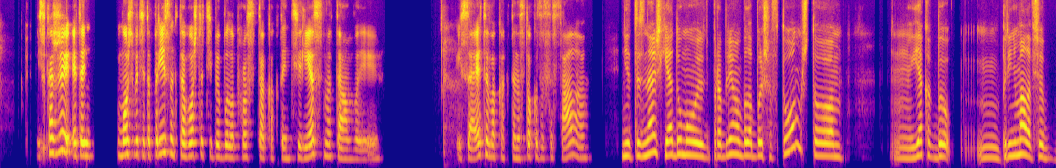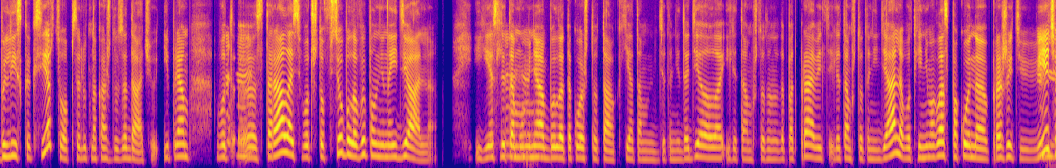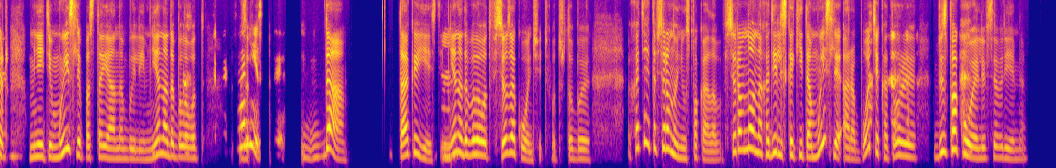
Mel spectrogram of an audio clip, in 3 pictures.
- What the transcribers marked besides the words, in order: unintelligible speech; laugh
- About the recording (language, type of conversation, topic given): Russian, podcast, Как ты находишь баланс между работой и домом?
